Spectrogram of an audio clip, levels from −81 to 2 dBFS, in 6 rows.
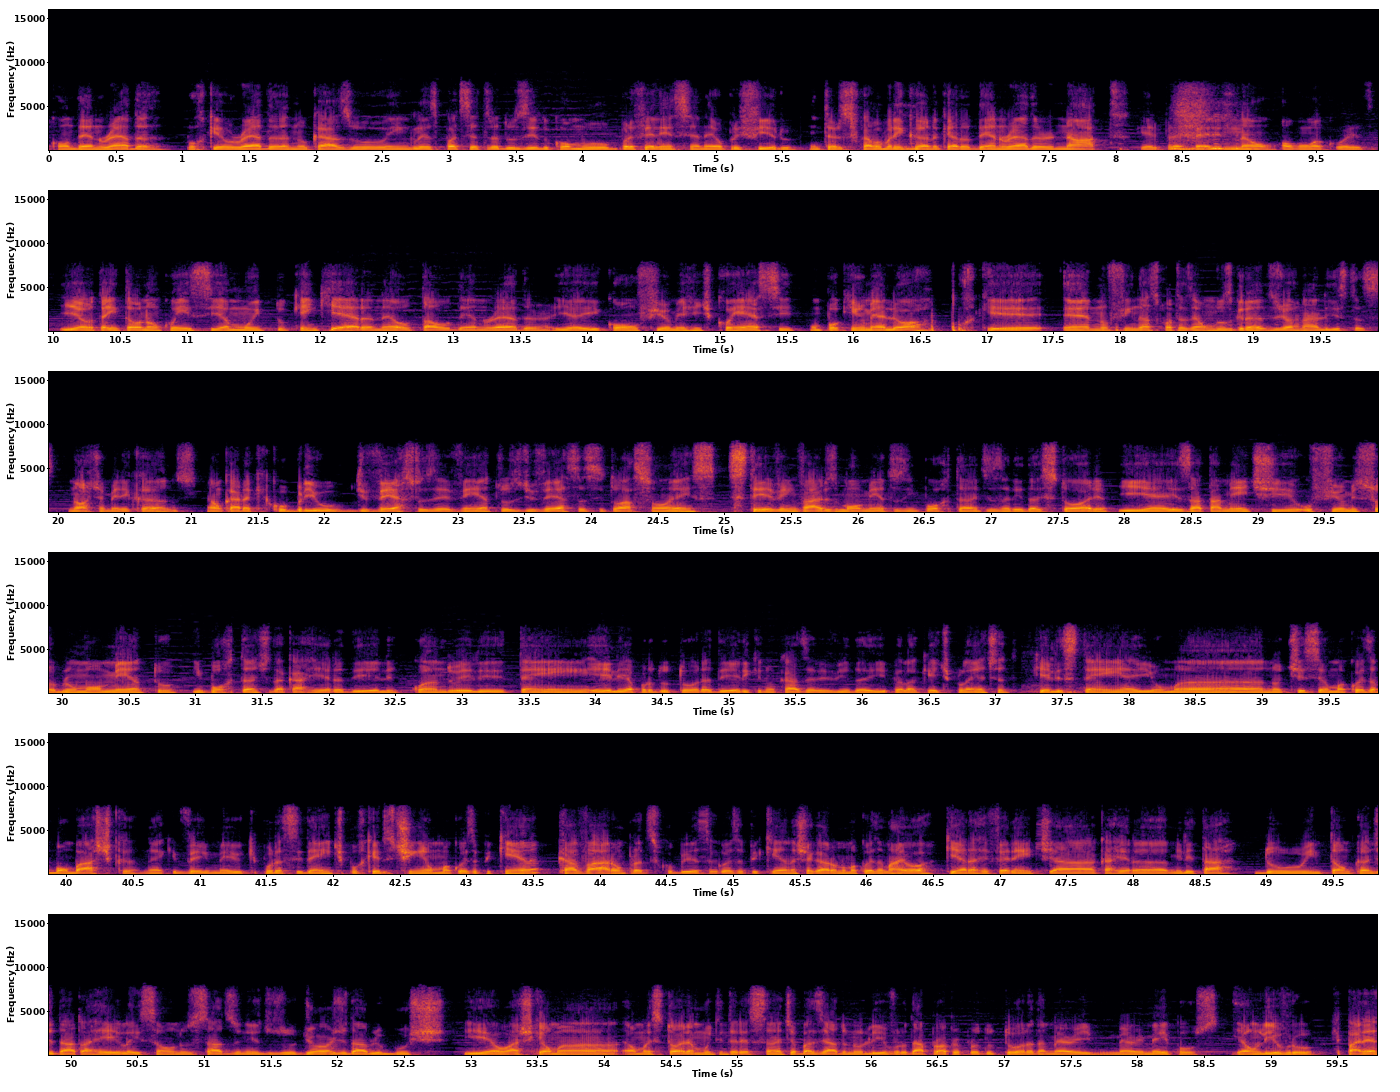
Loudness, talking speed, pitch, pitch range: -19 LUFS, 195 wpm, 115 Hz, 105-125 Hz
